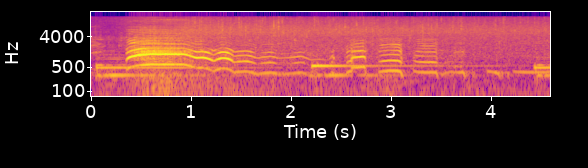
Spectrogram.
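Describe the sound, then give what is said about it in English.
Steady rain hisses throughout, partly masked by loud, wavering tonal sounds like mournful wailing that rise and fall over it. “He starts to rain.”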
